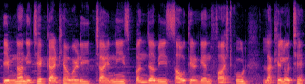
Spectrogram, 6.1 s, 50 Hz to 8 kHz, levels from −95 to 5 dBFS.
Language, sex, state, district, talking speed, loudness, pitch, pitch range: Gujarati, male, Gujarat, Valsad, 110 wpm, -19 LUFS, 155 Hz, 140-160 Hz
